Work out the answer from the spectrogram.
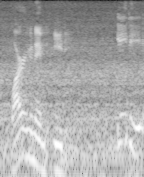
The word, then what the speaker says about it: EDI: are you named Edie Edie is the phonetic pronunciation of EDI that is an actor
